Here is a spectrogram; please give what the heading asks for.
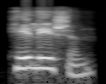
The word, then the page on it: halation: Indian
